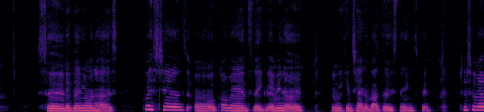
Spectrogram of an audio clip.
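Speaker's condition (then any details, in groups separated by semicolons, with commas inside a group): Cerebral palsy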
